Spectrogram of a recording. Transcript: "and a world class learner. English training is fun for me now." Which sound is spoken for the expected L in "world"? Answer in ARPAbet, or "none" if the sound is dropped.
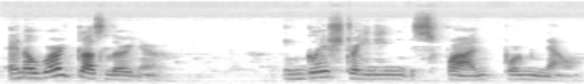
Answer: none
